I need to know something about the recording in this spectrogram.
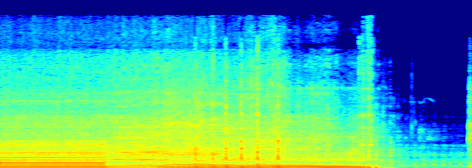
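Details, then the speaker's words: Titan hedge trimmer multi-tool two-stroke after a quick repair and slight tune (wasn't topping out before); clean, crisp steady high revs then smooth wind-down; runs healthy. "fix okay so that's a tight and multi-tool now up and running"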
